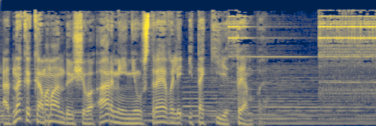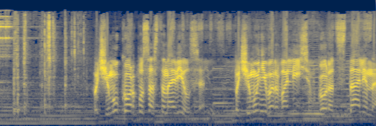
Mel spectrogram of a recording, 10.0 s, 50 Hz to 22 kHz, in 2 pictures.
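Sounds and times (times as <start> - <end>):
speech: 0.0 - 3.7, 6.3 - 10.0
telephone bell ringing: 3.0 - 6.0.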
